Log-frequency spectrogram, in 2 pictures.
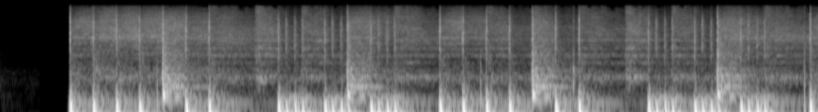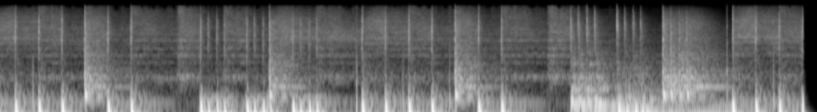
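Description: Soloed metal drum kit from the GetGood Drums Invasion sample library, starting about a second in: stretches of rapid kick-drum strokes, hard snare hits and a constant wash of cymbals. The kit runs through a parallel compression bus with a slight stereo spread, which gives it a punchy sound with sustain on the snare and cymbals.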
